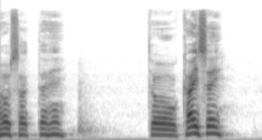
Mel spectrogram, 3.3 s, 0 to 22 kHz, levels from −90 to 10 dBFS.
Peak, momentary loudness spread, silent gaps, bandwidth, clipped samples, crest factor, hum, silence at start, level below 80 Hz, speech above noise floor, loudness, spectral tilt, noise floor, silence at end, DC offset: -4 dBFS; 16 LU; none; 17 kHz; under 0.1%; 20 dB; none; 0 s; -68 dBFS; 46 dB; -21 LUFS; -4.5 dB/octave; -66 dBFS; 0.45 s; 0.2%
